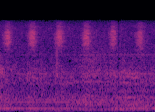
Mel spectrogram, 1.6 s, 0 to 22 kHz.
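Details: A cicada, though first guessed to be a grasshopper, gives a steady run of high, sharp chirps, about four each second, over a low engine-like hum. Recorded on a clear, very hot afternoon in the African bush during a sunset safari drive on 3 December 2016.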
